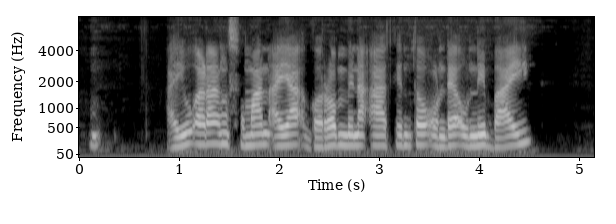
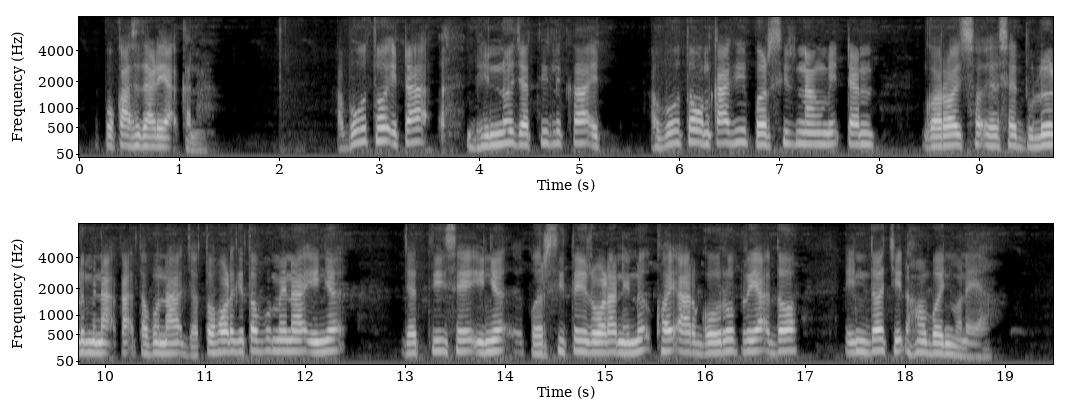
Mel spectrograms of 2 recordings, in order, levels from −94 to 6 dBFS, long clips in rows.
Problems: background sounds at intervals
